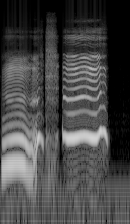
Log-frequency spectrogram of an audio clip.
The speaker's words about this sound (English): I whimper and moan as you fuck me from behind in the shower, wet skin, smack, smack, smack, smack. Oh, fuck.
